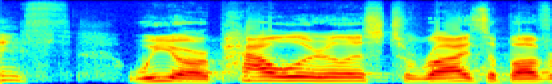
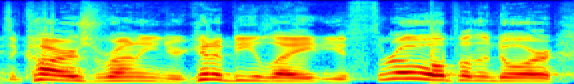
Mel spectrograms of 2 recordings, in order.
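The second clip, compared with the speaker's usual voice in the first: ordinary talk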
